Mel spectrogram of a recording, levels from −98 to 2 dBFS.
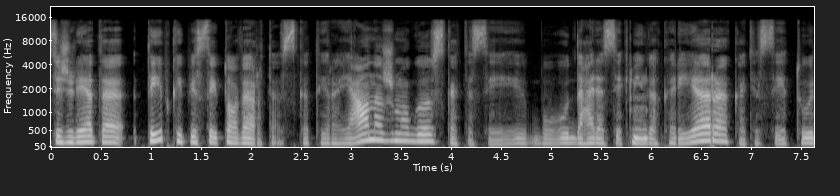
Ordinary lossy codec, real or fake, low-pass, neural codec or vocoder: AAC, 64 kbps; real; 14.4 kHz; none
